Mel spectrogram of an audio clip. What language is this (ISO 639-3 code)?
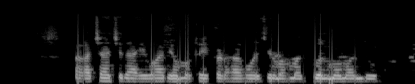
pus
